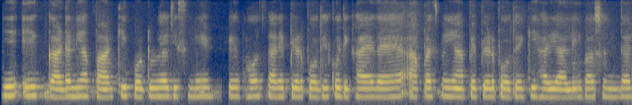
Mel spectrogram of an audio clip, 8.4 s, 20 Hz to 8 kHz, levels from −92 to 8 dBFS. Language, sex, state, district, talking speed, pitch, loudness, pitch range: Hindi, female, Delhi, New Delhi, 185 wpm, 195 Hz, -16 LUFS, 185-200 Hz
